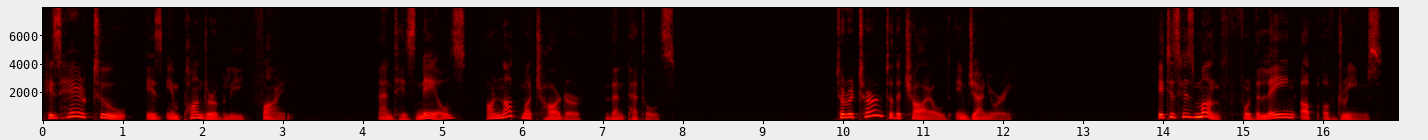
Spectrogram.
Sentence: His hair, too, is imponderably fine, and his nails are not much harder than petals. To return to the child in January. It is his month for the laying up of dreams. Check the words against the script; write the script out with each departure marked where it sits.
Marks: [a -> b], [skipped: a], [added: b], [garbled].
His hair, too, is imponderably fine, and his nails are not much harder than petals. To return to the child in January. It is his month for the laying up of dreams.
